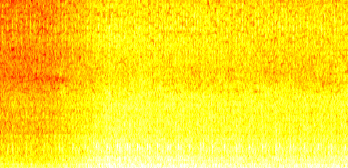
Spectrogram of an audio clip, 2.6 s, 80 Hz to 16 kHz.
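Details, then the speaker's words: Ford Figo diesel, 94 km on engine, check engine light blinking, code P0203 injector circuit error plus MAP and air mass sensor faults: uneven, lumpy idle with irregular knocking under the clatter; cylinder misfire from injector circuit fault. "इस गाड़ी में problem की ये गाड़ी engine इसका miss कर रहा है एक नंबर इसका सिलेंडर मिस कर रहा है"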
